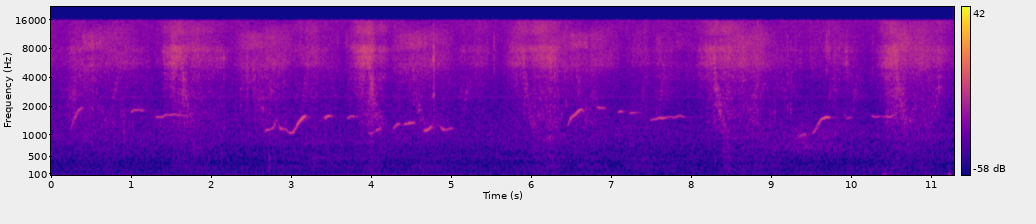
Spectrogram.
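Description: A scythe swishing through long grass in steady strokes, about five of them, one every two seconds or so. Short chirping whistled notes from a bird are heard between the strokes.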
